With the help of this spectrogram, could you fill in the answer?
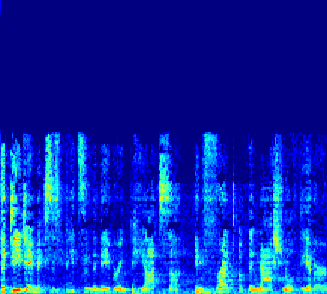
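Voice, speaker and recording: A woman's pitch leaps and dips very widely as she talks at a moderate pace against noticeable background noise. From Romanian-American. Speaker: poet. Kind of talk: poetry reading. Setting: outdoors.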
